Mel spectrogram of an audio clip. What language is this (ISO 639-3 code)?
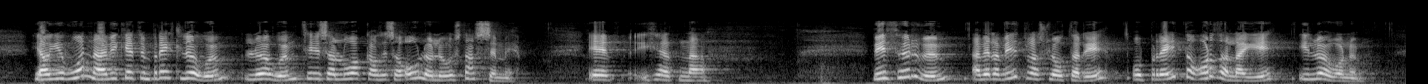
isl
